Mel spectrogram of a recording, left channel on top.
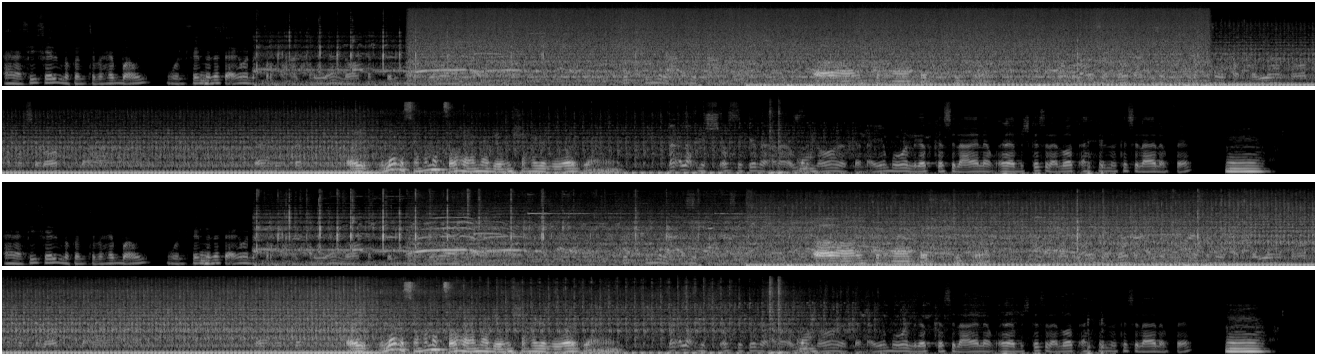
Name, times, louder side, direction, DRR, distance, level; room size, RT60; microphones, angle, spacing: voice 1, 0.0-5.2 6.2-7.9 10.5-14.8 15.6-16.2 19.8-25.1, left 1 dB, 30° left, 3.0 m, -39 dB
sound 1, 2.5-12.5, right 5 dB, 55° right, 3.0 m, -34 dB
sound 2, 4.0-12.1, left 5 dB, 70° left, 1.2 m, -35 dB
sound 3, 7.4-22.5 23.1-24.3, right 2 dB, 80° right, 1.7 m, -29 dB
voice 2, 8.1-9.9 16.6-19.3 21.1-21.3 25.4-25.8, right 4 dB, 30° right, 0.3 m, -27 dB
head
